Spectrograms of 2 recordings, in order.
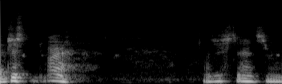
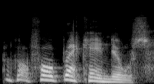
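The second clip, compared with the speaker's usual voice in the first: Essex accent; 6 semitones higher, 9 dB louder than usual. Shown as a demonstration. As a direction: say it like a proud Essex local. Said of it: "Essex accent".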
